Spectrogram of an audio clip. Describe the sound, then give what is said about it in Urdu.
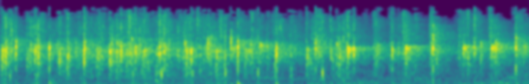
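A loud, sustained burst of audience applause after a contestant chooses a glass, dense overlapping claps filling the whole stretch with a steady bright texture and no speech. “ٹھیک ہے, ان کا انتخاب بھی یہی گلاس ہے, زوردار تالیاں.”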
